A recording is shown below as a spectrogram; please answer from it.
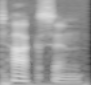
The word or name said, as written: toxin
